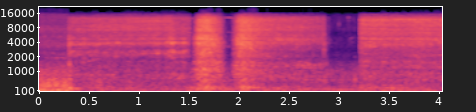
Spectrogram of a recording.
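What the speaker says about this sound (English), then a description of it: "Now I'm going to take out the bolts attaching this piece of wood" Bolts are worked out of a wooden gate with a tool, giving a steady close ratcheting, grinding hiss interrupted by a couple of louder bursts and a brief pause.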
